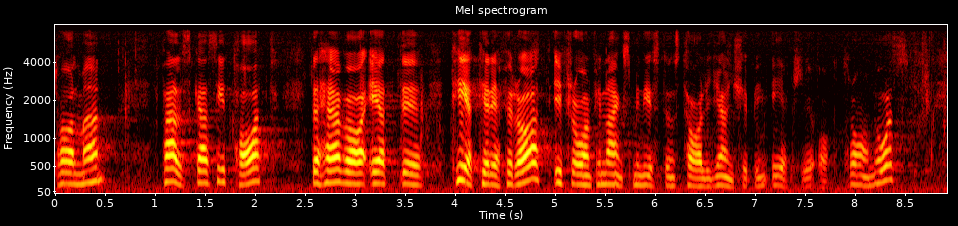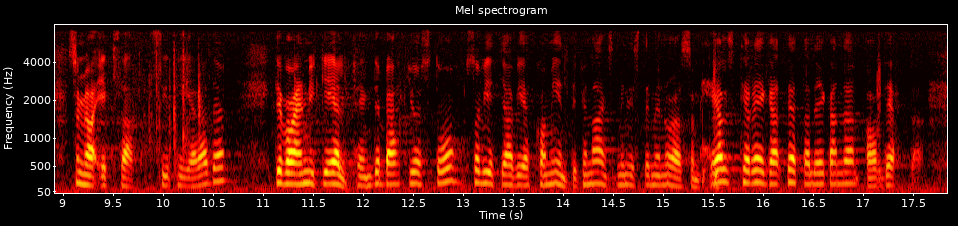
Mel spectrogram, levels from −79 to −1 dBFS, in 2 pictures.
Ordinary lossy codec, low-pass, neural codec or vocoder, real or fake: none; 7.2 kHz; vocoder, 44.1 kHz, 128 mel bands every 256 samples, BigVGAN v2; fake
